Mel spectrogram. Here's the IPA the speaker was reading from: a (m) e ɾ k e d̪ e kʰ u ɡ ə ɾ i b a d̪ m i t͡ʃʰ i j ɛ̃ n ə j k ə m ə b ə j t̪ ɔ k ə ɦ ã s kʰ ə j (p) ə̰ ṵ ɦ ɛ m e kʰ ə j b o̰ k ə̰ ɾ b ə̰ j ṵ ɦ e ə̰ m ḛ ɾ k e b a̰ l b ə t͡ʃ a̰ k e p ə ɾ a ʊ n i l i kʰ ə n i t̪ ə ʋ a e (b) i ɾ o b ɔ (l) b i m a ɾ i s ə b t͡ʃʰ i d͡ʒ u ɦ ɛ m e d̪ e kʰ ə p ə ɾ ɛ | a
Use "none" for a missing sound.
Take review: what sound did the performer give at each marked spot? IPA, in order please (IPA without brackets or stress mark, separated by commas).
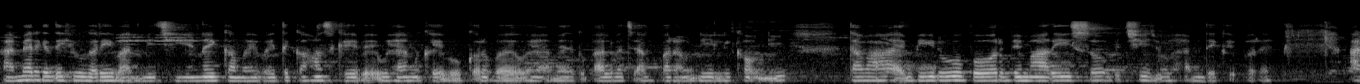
m, b, b, ɾ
